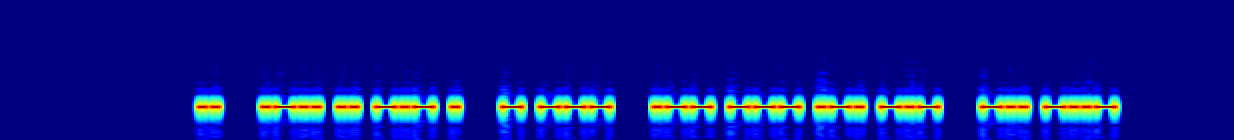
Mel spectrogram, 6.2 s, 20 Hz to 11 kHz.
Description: Morse code, heard as a keyed tone, about 38 wpm, 700 Hz. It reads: I LIKE TO WORK DX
